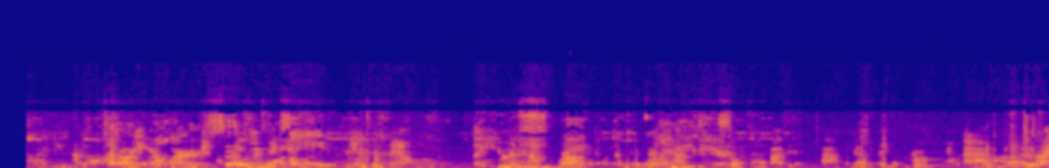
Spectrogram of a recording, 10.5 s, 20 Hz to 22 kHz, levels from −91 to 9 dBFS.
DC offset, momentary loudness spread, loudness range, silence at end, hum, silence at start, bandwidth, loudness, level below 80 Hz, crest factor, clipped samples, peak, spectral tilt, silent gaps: under 0.1%; 13 LU; 4 LU; 0 s; none; 0.25 s; 9.6 kHz; -21 LUFS; -68 dBFS; 20 dB; under 0.1%; -2 dBFS; -4 dB/octave; none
